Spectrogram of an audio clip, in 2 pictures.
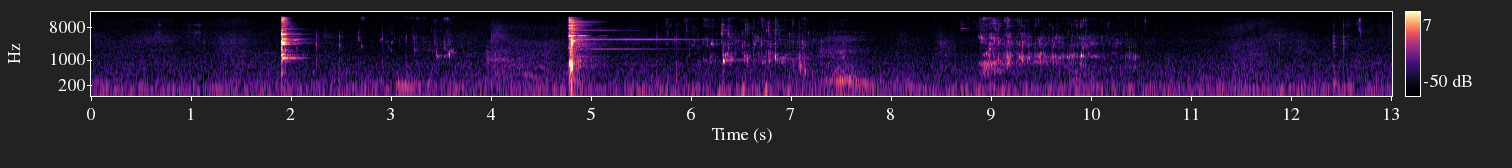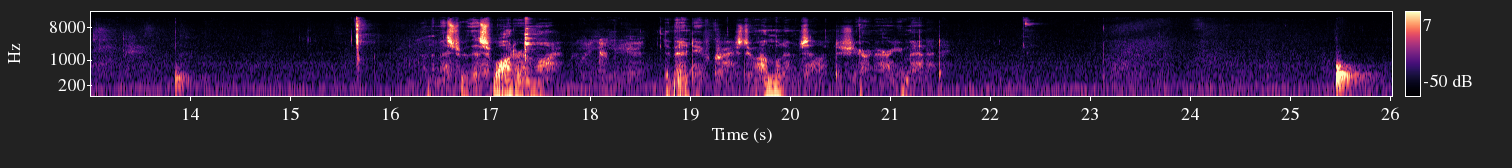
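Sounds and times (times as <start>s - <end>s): metal vessels clinking: 1.9s - 2.4s, 4.8s - 7.1s
faint handling sounds: 23.0s - 25.1s.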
